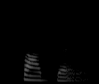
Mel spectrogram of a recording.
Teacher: And the sound is produced by the friction between the lip and your teeth.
